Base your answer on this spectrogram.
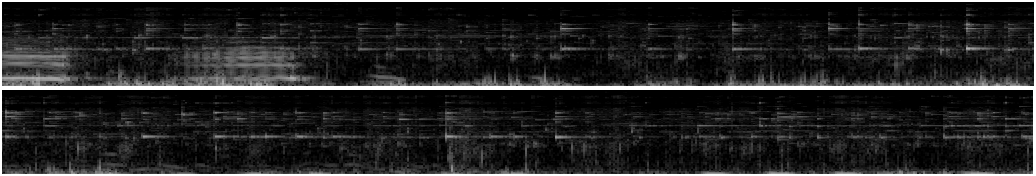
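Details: Cow grazing in the countryside during the rainy season: a short harmonic moo near the start, then chewing, rustling and a steady high ringing tone through the rest.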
